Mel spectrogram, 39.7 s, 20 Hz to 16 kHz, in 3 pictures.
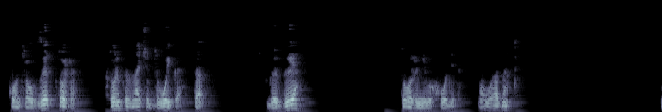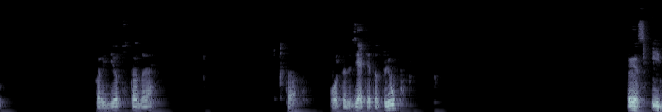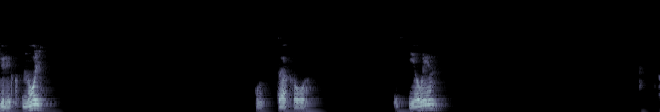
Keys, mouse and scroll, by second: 0.0 ctrl+z, 1.1 shift+middle click, 1.5 shift+middle click, 2.7 2, 3.3 click, 5.0 g, 7.8-8.1 shift+middle drag, 9.0 click, 9.9 1, 10.3 click, 11.1-13.2 drag, 14.0-14.6 shift+middle drag, 15.2 shift+middle click, 17.2 shift+middle drag, 18.5 2, 19.3 click, 20.3 click, 21.3 middle click, 22.2 shift+middle click, 25.5 s, 29.9 click, 34.5-38.9 middle drag, 39.2 shift+middle click.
